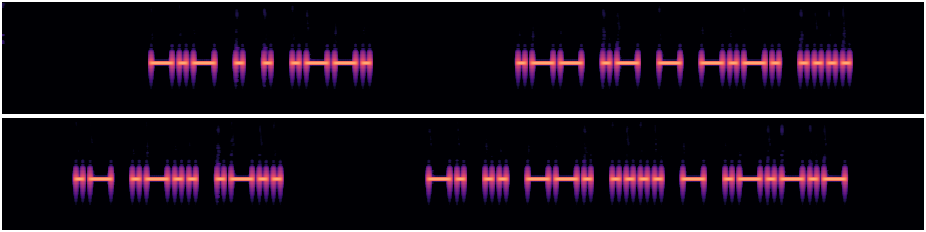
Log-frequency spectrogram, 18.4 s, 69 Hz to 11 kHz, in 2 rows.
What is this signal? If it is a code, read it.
Morse code, heard as a keyed tone, about 17 wpm, 700 Hz. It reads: KEEP WATCH ALL NIGHT.
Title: 3x Word-Spacing - Sentences from Top 300 Words - 17wpm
